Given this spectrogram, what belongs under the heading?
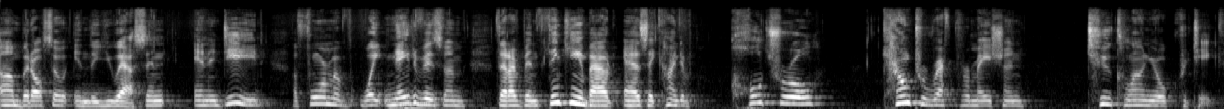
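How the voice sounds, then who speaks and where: A woman with an American accent speaks in a normal speaking voice at a moderate pace, her fairly low pitch carried by lively intonation. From US South, Shreveport Louisiana. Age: 60s. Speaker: anthropology professor. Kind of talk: lecture.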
